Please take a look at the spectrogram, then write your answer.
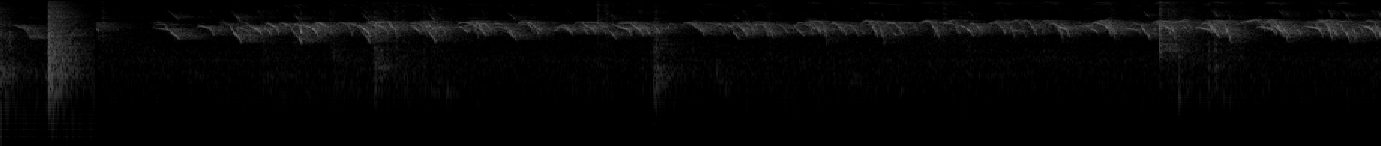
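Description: Young chicks for a laying flock peeping continuously in a cage, a dense chorus of high chirps with a few sharp knocks and rustles, close and steady.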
